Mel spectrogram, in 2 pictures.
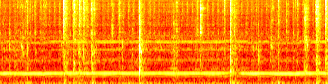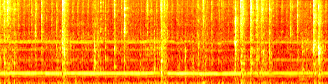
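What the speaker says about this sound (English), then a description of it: "As the carousel turns, the jaws get released to clamp the box, like that." A box packaging machine's carousel turns while its jaws clamp and open cardboard boxes, making a steady run of sharp mechanical clacks and ticks over a constant hum, close and moderately loud with no talk.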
